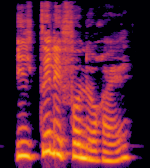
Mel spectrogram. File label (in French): "ils telephoneraient", french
